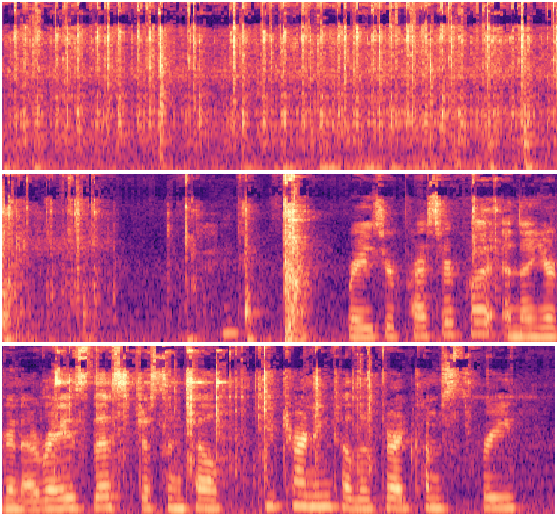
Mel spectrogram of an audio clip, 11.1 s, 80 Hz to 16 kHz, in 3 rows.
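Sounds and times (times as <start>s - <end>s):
electric sewing machine stitching: 0.0s - 4.4s.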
